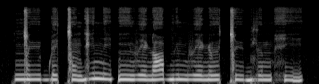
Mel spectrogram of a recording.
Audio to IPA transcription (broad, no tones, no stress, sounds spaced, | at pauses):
ŋ͡ǀ yː b ɽ e ǀ õ ɡ i n i ʔ ĩ β e ɳ ɑ b ĩ m β e ɳ ø ǀ y b j ø m h i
